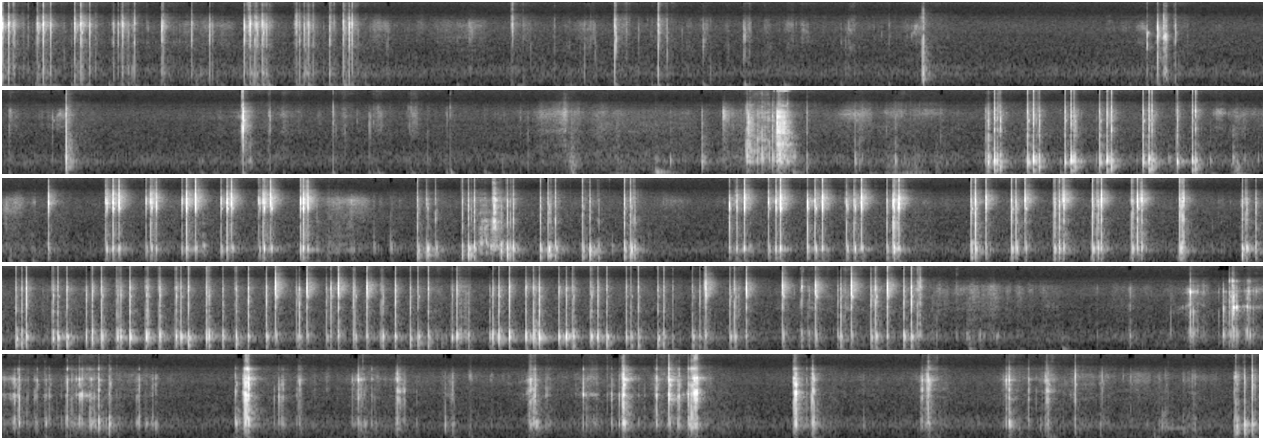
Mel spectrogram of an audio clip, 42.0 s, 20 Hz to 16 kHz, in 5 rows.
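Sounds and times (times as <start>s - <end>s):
fingernails tapping plastic tube: 19.6s - 31.4s.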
